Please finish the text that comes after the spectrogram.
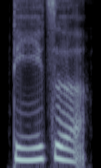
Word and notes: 笛子: dí zi

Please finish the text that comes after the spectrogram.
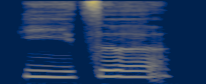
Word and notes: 椅子: yǐ zi

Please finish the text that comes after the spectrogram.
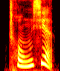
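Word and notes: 重申: chóng shēn

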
